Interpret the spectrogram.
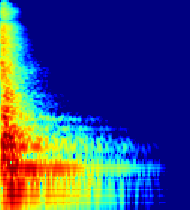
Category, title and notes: Sound effects > Objects / House appliances
DOORAppl-Samsung Galaxy Smartphone, CU Washing Machine Door, Slam Nicholas Judy TDC
A washing machine door slam.
door, foley, Phone-recording, slam, washing-machine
